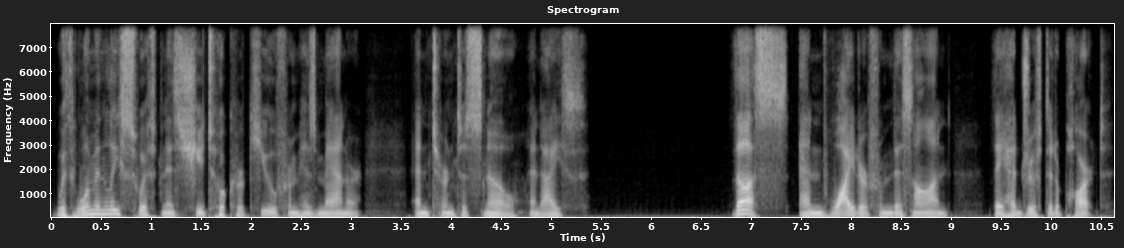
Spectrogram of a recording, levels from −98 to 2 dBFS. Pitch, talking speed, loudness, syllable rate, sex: 115 Hz, 145 wpm, -22 LUFS, 4.3 syllables/s, male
